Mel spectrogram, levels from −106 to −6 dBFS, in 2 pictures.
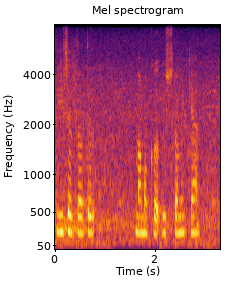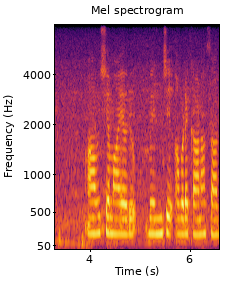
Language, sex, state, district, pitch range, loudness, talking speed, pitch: Malayalam, female, Kerala, Kollam, 200-220 Hz, -17 LUFS, 90 wpm, 210 Hz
